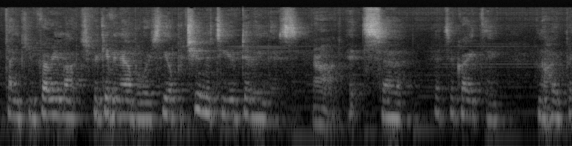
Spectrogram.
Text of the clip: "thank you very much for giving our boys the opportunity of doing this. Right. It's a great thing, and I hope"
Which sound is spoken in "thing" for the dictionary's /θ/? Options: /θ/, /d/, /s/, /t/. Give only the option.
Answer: /θ/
